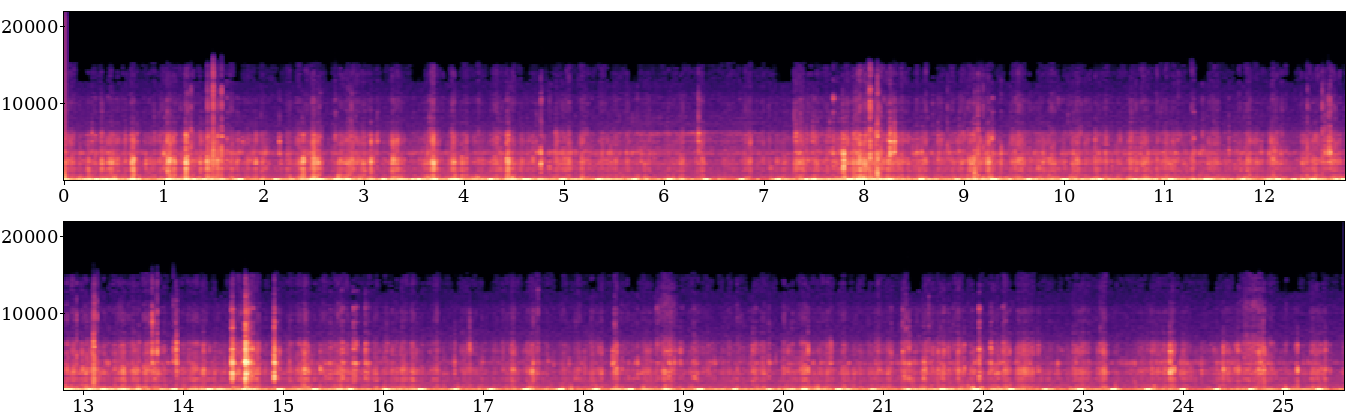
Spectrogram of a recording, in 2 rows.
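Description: Cannondale Trail 7 mountain bike rolling over a dirt and gravel trail: tyres crunching and the bike rattling and clattering over the bumps, with a low rumble underneath.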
